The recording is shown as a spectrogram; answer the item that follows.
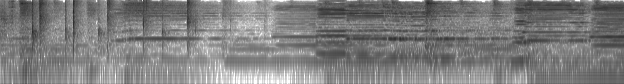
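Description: Live keyboard accompaniment in an instrumental break of a slow ballad: a few short struck notes in the first two seconds, then a slow melody of long held notes over sustained bass notes.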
